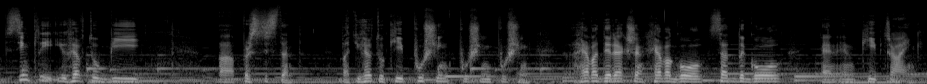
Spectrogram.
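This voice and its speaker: A man in his fifties, originally from Bosnia, speaking English with a Bosnian accent in an interview, halting and repeating words as he searches for phrasing. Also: mid-range voice. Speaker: award recipient. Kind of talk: recorded interview testimonial. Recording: music bed underneath. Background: music.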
